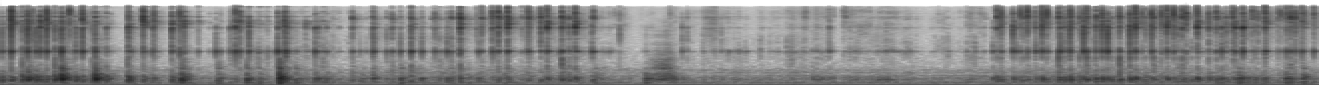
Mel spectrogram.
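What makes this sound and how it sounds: Long nails tap fast on the sides of a round, speckled gold mercury glass candle jar filled with wax, resting on a table. Dense, bright clicks ring with a steady glassy tone. The tapping pauses into quiet for a few seconds in the middle, then resumes just as fast.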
